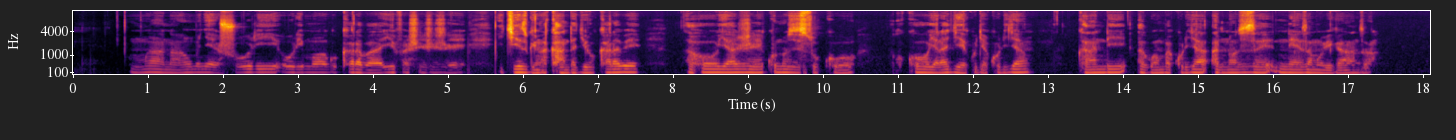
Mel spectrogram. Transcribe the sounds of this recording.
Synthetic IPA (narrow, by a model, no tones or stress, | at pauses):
umŋaːnawumuɲe̞ːʃuɾiuɾimo̞ɡukʰaɾaβajifaʃiʃiʒe̞iciːzɡwiakʰaːndaɟiɾukʰaɾaβe̞ | aho̞jaʒe̞kʰunozisukʰu | ku̥kʰo̞jaɾaɟije̞kuɟakʰuɾɟa | kʰaːndiaɡo̞ːmbakuɾɟaʔano̞ze̞ne̞ːzamuβiɡaːnza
